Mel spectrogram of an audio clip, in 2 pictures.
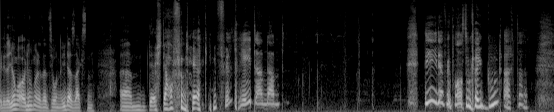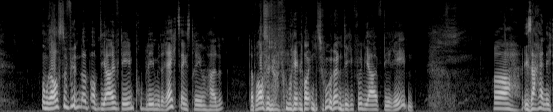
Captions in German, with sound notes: dieser Jugend- organisation Niedersachsen, der Stauffenberg einen Verräter nannte. *Gelächter* Diggi, dafür brauchst du keinen Gutachter. Um rauszufinden, ob die AfD ein Problem mit Rechtsextremen hat. Da brauchst du doch nur mal den Leuten zuhören, die für die AfD reden. Ich sage ja nicht,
